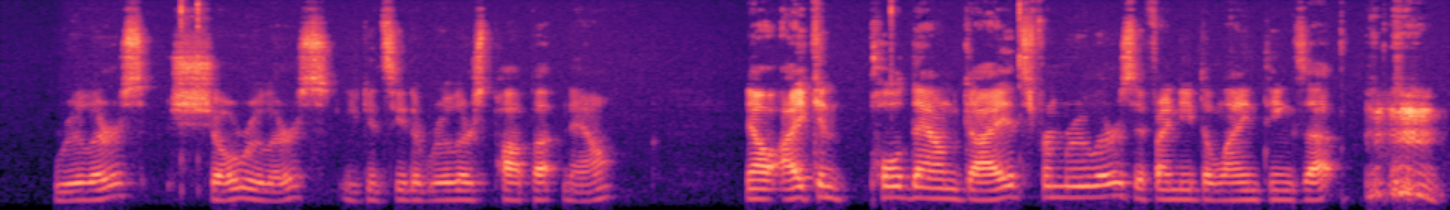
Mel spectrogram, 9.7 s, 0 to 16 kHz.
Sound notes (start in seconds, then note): 9.1 clears throat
